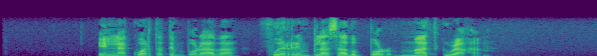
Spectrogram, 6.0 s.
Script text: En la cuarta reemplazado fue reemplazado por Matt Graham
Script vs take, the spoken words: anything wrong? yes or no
yes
